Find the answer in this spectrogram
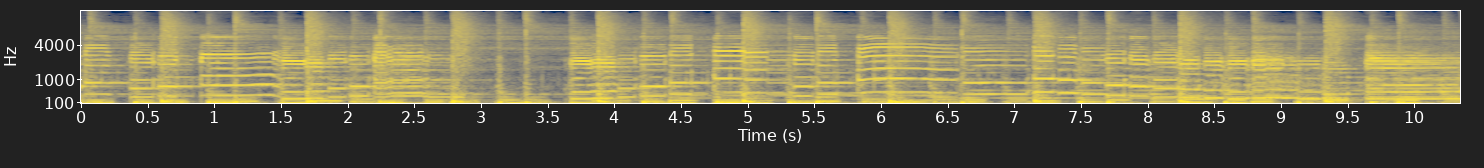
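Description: Electric guitar, a Telecaster-style solid-body, playing blues lead lines of quick picked notes and string bends over a blues backing track with bass and drums.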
